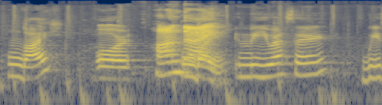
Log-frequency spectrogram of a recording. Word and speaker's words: Hyundai: star at the end, it's muted. So that's why yundai hyundai. But do you guys know the reason why it's pronounced dye? Because back in the days, Japanese cars were considered to be like really high quality. So in order for Korea to market the cars, well, they would make it with a Japanese pronunciation so that people would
